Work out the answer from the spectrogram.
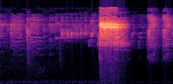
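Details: White-rumped shama, called murai pastol, building up its song: thin high chirps and short trilled phrases, a loud harsh buzzy burst midway, then more bright chirped notes, with a faint low hum beneath.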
